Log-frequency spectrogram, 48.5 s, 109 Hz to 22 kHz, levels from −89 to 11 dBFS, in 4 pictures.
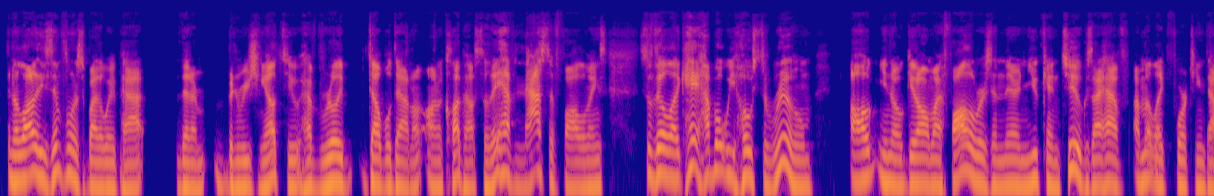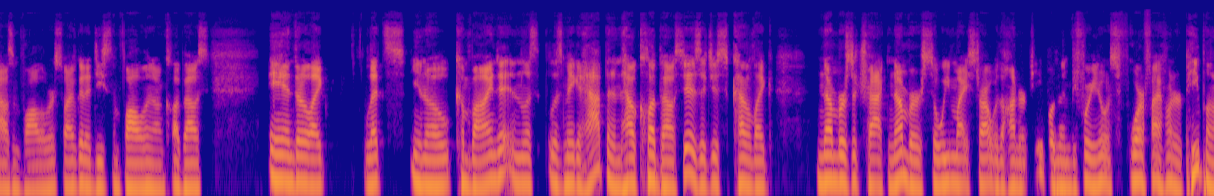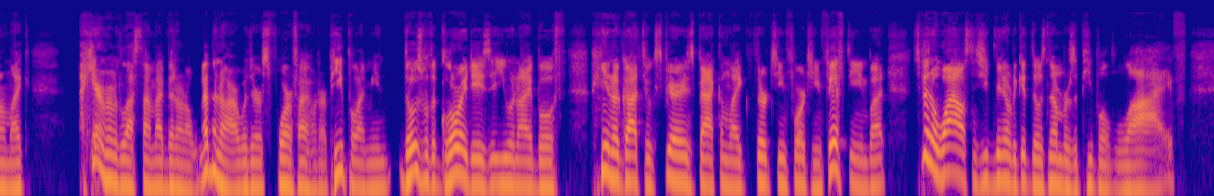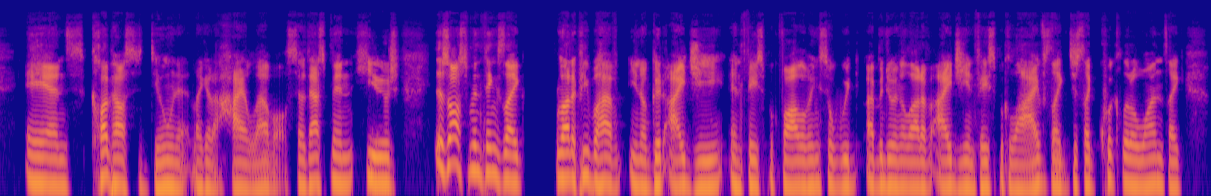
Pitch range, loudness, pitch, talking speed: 140-165 Hz, -21 LUFS, 150 Hz, 275 wpm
